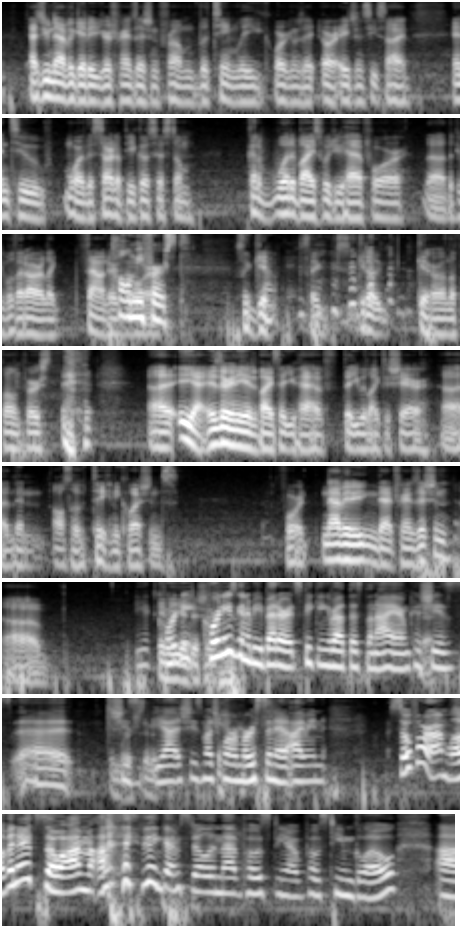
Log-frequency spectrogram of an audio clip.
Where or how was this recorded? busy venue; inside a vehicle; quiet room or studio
busy venue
